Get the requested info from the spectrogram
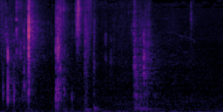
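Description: Paper planner sticker being peeled from its sheet and pressed onto the planner page: faint, short crinkles of paper, several in the first second and one more about a second and a half in.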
